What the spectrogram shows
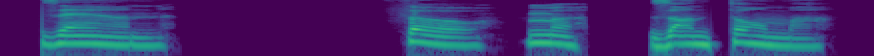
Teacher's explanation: Emphasize THOH and soften m.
